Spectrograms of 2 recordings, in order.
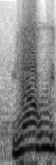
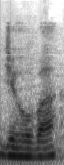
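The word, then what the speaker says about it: Yahweh: ano walang walang Jehova yahwe talaga yan yahwe talaga ang ang bigkas nila diyan hindi Jehova pero sa panahon kasi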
